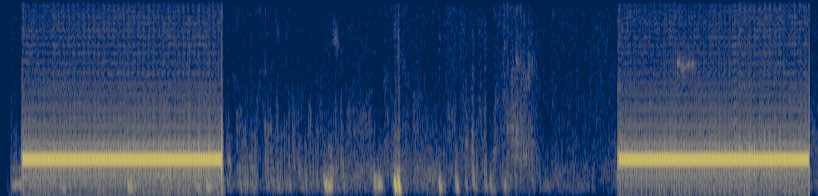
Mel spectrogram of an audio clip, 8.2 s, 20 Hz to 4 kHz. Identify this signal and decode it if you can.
Ringback tone (North America), 440 + 480 Hz.
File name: out- - - - - .41274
